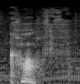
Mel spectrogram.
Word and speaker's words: cough: do you have a cough the word cough has an unusual pronunciation instead of a g sound we have an F sound here do you have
